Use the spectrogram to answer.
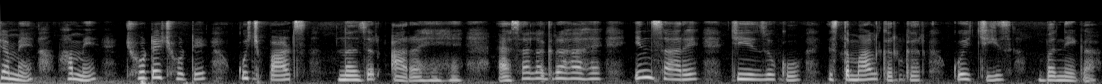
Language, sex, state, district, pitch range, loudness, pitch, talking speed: Maithili, female, Bihar, Darbhanga, 195-255 Hz, -21 LUFS, 230 Hz, 135 wpm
